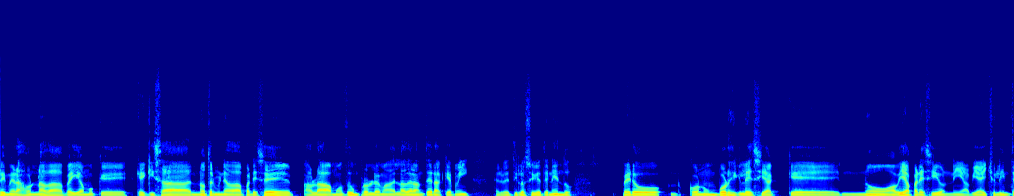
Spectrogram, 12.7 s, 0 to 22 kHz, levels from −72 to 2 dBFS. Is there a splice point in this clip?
yes; 4 cuts; at 1.7 s, 3.7 s, 5.7 s, 9.7 s

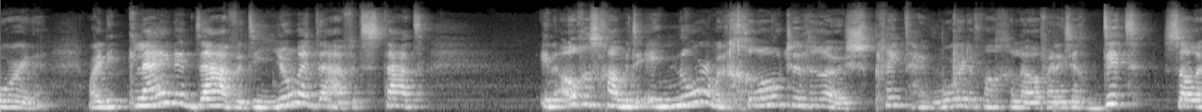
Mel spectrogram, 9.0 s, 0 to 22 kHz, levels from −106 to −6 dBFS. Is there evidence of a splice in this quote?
no; 0 cuts

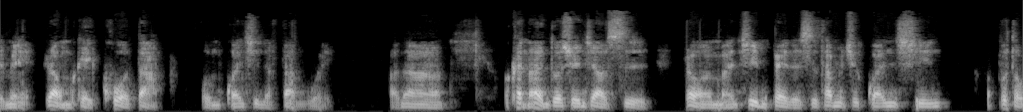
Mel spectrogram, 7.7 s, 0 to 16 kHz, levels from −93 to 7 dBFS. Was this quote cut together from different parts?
no; 0 cuts

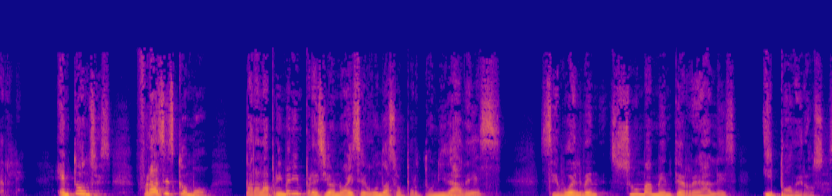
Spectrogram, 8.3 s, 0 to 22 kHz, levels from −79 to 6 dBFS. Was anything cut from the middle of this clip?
no; 0 cuts

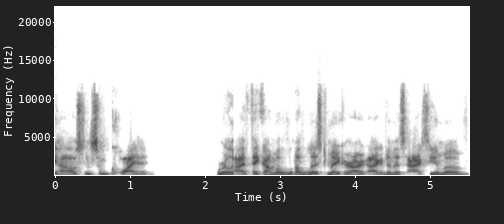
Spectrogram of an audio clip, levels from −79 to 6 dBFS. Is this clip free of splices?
no; 3 cuts; at 2.4 s, 3.2 s, 4.4 s

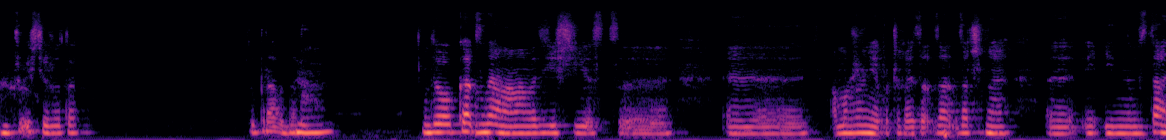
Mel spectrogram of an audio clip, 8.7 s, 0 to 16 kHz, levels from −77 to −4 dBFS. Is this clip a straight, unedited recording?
no; 2 cuts; at 3.6 s, 6.2 s

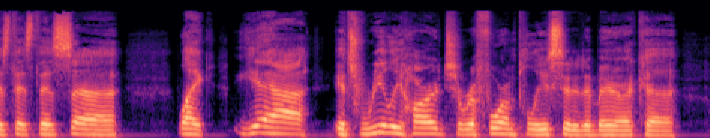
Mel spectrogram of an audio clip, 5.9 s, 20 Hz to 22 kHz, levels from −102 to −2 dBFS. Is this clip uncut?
no; 1 cut; at 1.9 s

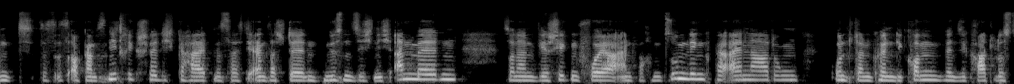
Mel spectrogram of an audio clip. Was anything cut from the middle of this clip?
no; 0 cuts

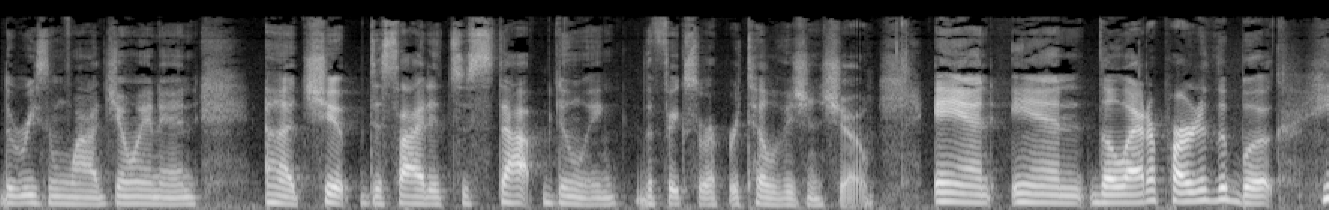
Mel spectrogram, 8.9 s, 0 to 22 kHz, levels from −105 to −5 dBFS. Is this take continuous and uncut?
yes; 0 cuts

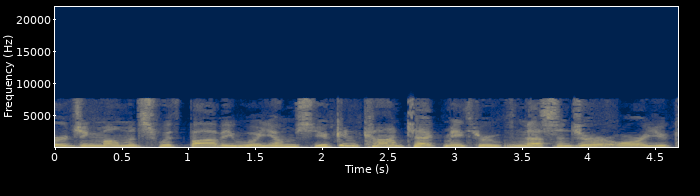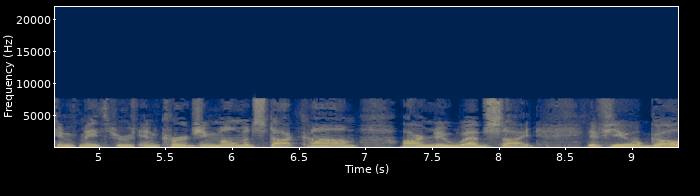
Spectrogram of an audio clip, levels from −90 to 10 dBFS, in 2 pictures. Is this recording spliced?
yes; 1 cut; at 4.8 s

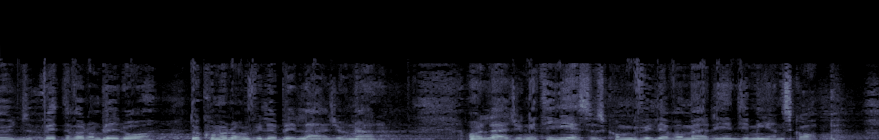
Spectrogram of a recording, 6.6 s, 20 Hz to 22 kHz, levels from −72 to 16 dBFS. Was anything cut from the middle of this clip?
no; 0 cuts

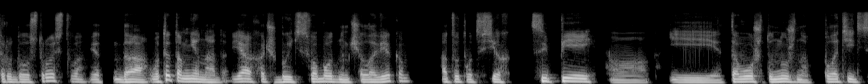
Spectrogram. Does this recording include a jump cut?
yes; 5 cuts; at 1.0 s, 2.7 s, 4.6 s, 5.2 s, 6.6 s

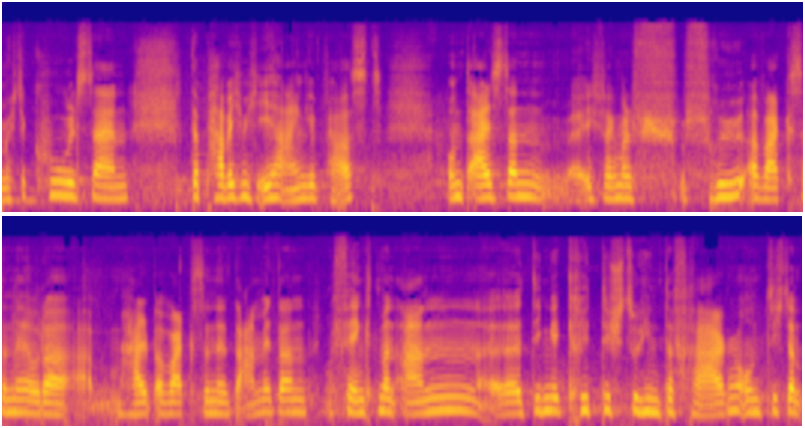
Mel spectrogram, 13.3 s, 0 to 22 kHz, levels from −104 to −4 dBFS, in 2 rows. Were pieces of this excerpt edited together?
yes; 1 cut; at 9.3 s

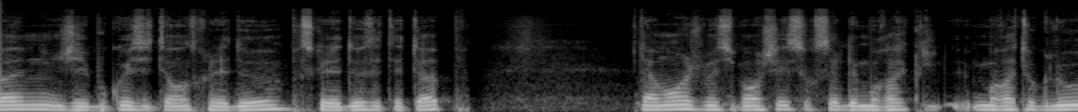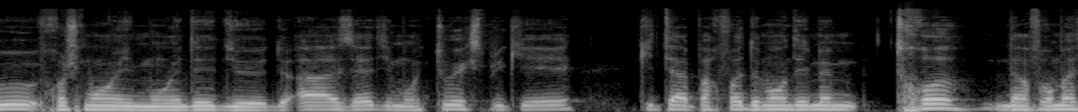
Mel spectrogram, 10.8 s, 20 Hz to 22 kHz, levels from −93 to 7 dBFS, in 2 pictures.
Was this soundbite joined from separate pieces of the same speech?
no; 0 cuts

